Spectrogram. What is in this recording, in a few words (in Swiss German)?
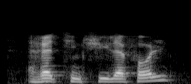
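"schillee", alsace Haut-Rhin; vin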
